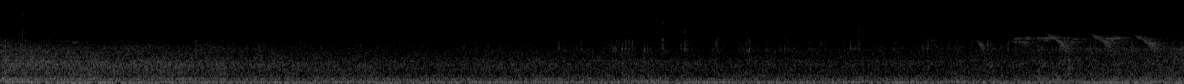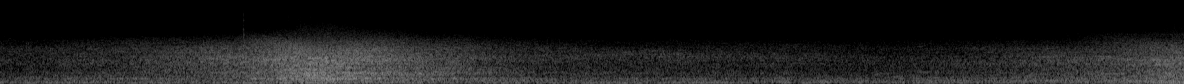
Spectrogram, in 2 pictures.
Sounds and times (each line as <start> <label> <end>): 10.4 Traffic Sound 23.6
